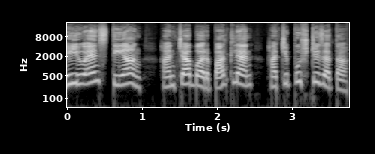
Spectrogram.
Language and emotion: Goan Konkani, neutral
